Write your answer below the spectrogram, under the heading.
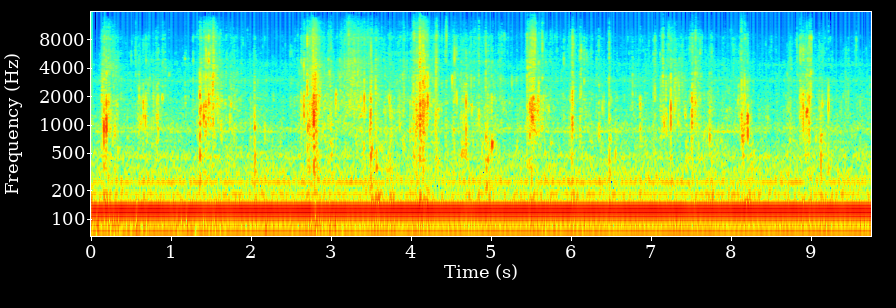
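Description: Steady low machine hum from the boat, with irregular water sloshes and slaps against the hull about once a second.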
